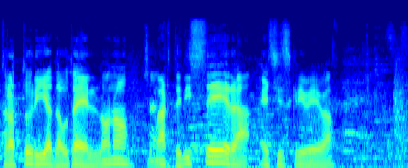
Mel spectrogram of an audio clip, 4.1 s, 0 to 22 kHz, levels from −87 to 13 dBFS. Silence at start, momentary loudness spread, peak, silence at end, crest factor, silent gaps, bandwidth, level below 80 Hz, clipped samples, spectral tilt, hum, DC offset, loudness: 0 s; 15 LU; -14 dBFS; 0 s; 18 dB; none; 14 kHz; -54 dBFS; under 0.1%; -5.5 dB/octave; none; under 0.1%; -32 LUFS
